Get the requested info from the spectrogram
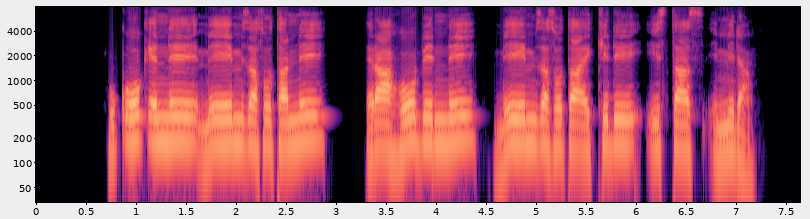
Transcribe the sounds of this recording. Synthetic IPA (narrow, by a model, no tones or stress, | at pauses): hʊkʼːo̞ːkʼɛnːɛmɛeːmɪzɐsɔt̪ɐnːɛ | ɛɾaːɦo̞ːbɛnːɛmɛeːmɪzɐs̬ɔt̪ɐɛkːɪd̪ɪɪst̪ːaːsɪmːɪd̪ɐ̰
